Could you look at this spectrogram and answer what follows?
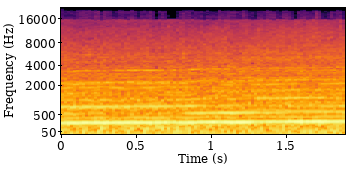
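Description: A race car in Gran Turismo 7 on the Nürburgring holds a steady, over-revving engine drone at high pitch, a constant loud whine with little change across the short stretch.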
